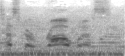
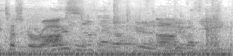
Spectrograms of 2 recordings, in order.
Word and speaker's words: Tuscarawas: if she gets this you pronounce that Tuscarawas Francisco yeah or a lot of people just say tuscaras a lot of people mix up the W's it's it's difficult it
